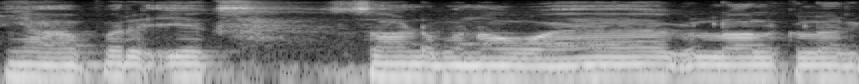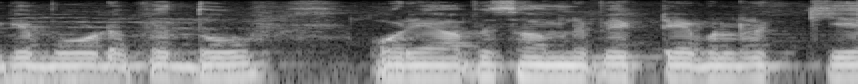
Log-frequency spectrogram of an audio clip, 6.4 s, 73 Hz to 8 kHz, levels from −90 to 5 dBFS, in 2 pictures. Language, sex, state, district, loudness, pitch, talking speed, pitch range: Hindi, male, Uttar Pradesh, Shamli, -14 LUFS, 105 Hz, 205 wpm, 105-110 Hz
